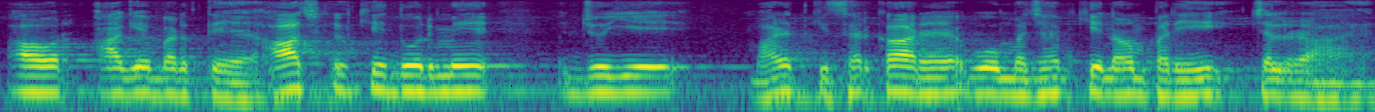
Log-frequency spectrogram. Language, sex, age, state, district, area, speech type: Urdu, male, 30-45, Bihar, Khagaria, rural, spontaneous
